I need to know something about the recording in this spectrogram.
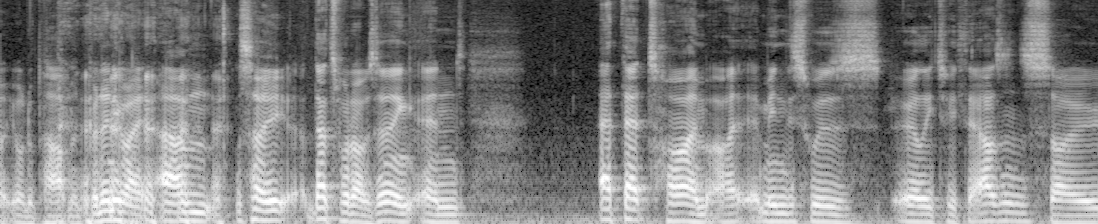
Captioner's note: laughs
